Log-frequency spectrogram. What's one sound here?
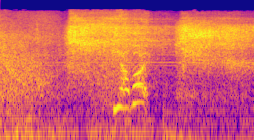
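A boy yells in alarm.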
